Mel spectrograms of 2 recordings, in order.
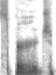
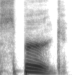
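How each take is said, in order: First: The final g is a soft j sound. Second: The final g is a hard g sound. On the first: The speaker calls it wrong. "not a soft G" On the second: The speaker calls it right. "Hard G"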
